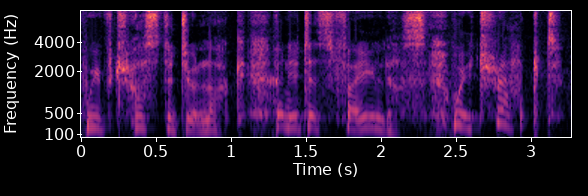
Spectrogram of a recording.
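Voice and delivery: high anguished hobbit voice rising; rising panic, trapped at last; Frodo in despair. Acted. Frodo tells Sam they are trapped, high despairing voice.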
